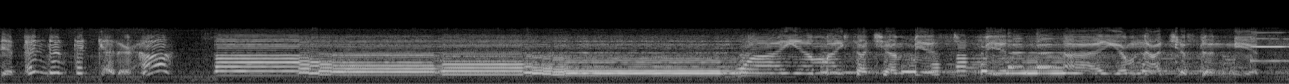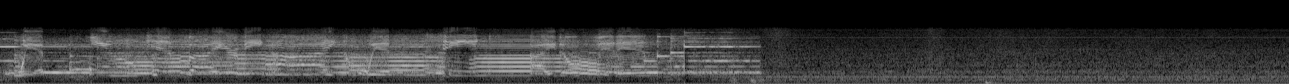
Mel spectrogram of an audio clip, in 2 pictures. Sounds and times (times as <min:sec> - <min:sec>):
Music: 0:02.2 - 0:20.6.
